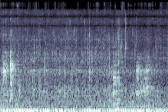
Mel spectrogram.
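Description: Homemade pizza sauce with red chili bubbles and sizzles in a pan, a faint, steady simmering texture with small popping bursts and no talk.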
